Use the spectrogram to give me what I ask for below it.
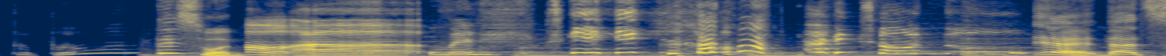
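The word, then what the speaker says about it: Omanyte: Try to pronounce this Pokemon. The blue one? This one. Omanite. I don't know. Yeah, that's Omanite.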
